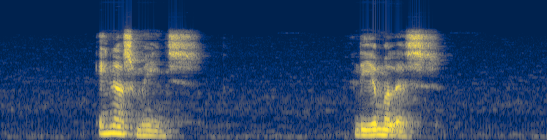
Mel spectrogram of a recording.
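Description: A middle-aged man speaks calmly and close to a microphone in short phrases.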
